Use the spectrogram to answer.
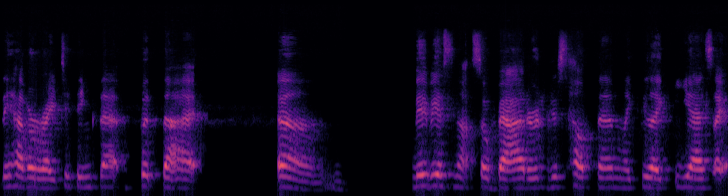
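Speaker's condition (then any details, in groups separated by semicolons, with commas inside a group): No condition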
